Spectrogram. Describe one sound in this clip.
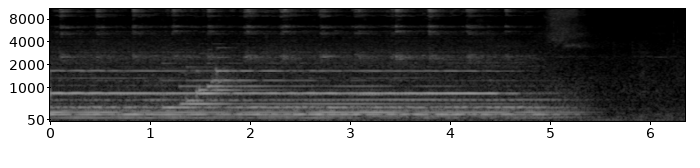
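An orchestra plays a held closing chord that fades out.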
